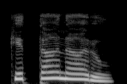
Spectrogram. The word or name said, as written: ಕಿತ್ತಾನಾರು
